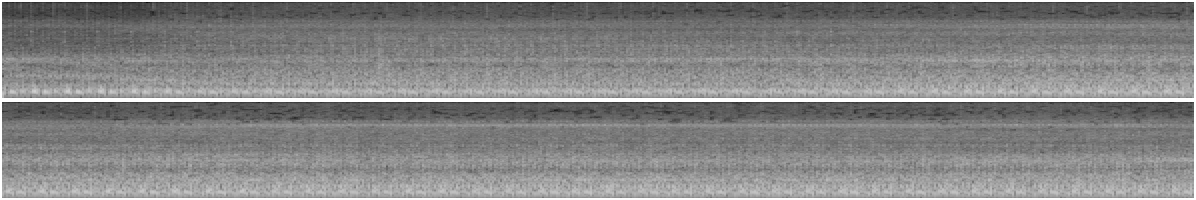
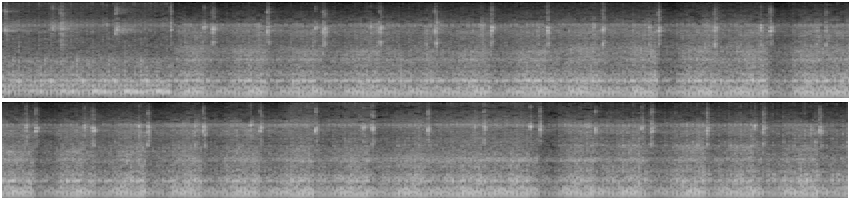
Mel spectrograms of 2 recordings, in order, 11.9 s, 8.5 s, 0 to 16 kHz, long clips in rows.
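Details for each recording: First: BMW E90 325d/330d with M57 diesel at idle after refitting the original accessory belt: a steady idle with an even beat around three per second and no squeal or chirp; the belt noise is gone. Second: BMW E90/91/92/93 325d/330d M57 diesel at cold start: fast, fairly regular light chirp about twice a second over the idle clatter; accessory belt squealing when cold.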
